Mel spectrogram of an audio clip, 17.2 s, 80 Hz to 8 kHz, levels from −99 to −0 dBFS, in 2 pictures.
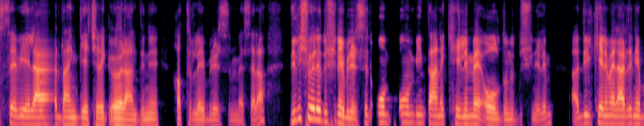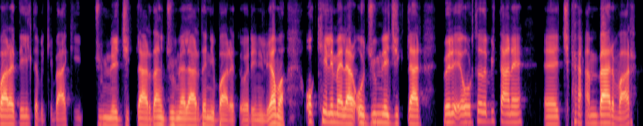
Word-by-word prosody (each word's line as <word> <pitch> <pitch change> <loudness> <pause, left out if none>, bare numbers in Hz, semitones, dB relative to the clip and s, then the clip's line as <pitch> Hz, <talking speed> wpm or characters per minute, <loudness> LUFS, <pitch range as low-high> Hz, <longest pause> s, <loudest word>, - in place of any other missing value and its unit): seviyelerden 120 -2 +1
geçerek 110 -2 -3
öğrendiğini 105 -1 +1 0.2
hatırlayabilirsin 100 -1 -8
mesela. 85 -2 -7 0.3
Dili 185 +6 -2
şöyle 205 -4 +4
düşünebilirsin, 140 - 0
on 150 -2 -1
on 150 -1 -4
bin 140 -1 -6
tane 135 -1 0
kelime 130 -1 -1
olduğunu 100 -4 -2
düşünelim. 100 +7 -11 0.3
Aaa, 115 - -7
dil 140 - -3
kelimelerden 135 -1 +2
ibaret 130 -1 +4
değil 130 0 -7
tabii 100 -4 -11
ki, 95 - -25
belki 105 +2 -5 0.2
cümleciklerden, 115 0 -1
cümlelerden 110 +1 +1
ibaret 95 -3 -2
öğreniliyor 95 +4 +1
ama 125 -5 +5 0.3
o 170 - 0
kelimeler, 150 -6 +4
o 145 -2 +1
cümlecikler, 135 -3 +1 0.3
böyle, 155 +1 +2
eee, - - 0
ortada 160 +3 -2
bir 175 - -12
tane, 155 -1 +1 0.3
eee, 125 0 0
çember 145 -2 +3
var. 110 -4 0
125 Hz, 140 wpm, -23 LUFS, 105-140 Hz, 0.3 s, ama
